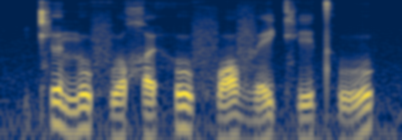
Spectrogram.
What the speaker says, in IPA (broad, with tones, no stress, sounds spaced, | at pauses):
cʰ ɨ˥˩ n̪ u˥˩ f u˩˥ χ ɨ˩˧˩ h u˥˩ f ɔ˩˧˩ v e˩˧˩ cʰ i˩˥ t̪ʰ u˩˥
